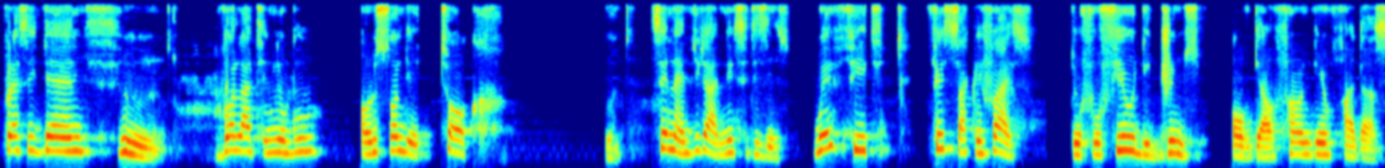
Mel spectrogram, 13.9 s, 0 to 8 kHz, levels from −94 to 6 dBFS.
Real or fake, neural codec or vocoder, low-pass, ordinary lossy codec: fake; codec, 16 kHz, 8 kbps, FunCodec, trained on LibriTTS, 25 frames a second; 7.2 kHz; none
